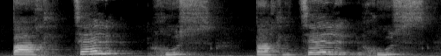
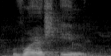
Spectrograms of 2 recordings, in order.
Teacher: Now, if the third person singular of a verb ends with a vowel, you're going to add a T in the inverted method to facilitate the pronunciation, to make speaking smoother.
